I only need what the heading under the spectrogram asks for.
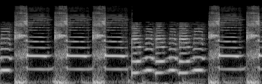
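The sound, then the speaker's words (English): A peacock's loud, nasal honking mating call repeats in quick bursts, with a longer wavering honk in the middle, clear with no voices. “It sounds like peacock mating, but this was definitely a peacock mating noise because we watched a video. Just a quick honk.”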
